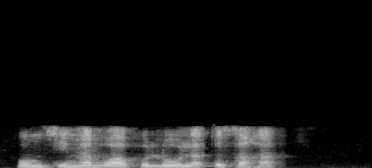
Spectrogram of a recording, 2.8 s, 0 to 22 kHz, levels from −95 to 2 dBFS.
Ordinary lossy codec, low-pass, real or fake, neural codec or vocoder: AAC, 24 kbps; 5.4 kHz; fake; codec, 24 kHz, 0.9 kbps, WavTokenizer, medium speech release version 1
